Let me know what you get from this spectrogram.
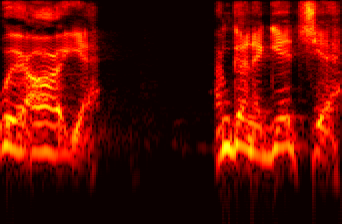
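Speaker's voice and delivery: put-on angry, menacing gangster voice. A Bible teacher shows how God's call to Adam was not spoken, angry mobster voice. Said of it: "with the voice of an angry mobster banging on the door".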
